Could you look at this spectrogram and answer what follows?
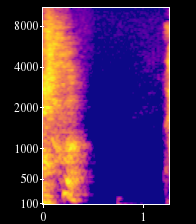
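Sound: sneeze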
